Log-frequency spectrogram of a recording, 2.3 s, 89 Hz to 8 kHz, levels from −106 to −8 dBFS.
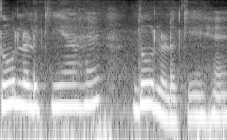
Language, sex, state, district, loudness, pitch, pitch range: Hindi, female, Bihar, Katihar, -13 LUFS, 255 Hz, 185-270 Hz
